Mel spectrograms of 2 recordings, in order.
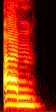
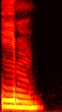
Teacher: Ketika nun sukun dan tanwin bertemu huruf hijaiyah, maka itulah yang menjadikan apa istilahnya berubahnya bacanya itu gitu. Karena bertemu dengan huruf ba, maka jadi berubah jadi mim. · Oh, berarti ketika nun sukun ketemu ba itu jadi iklab. Iklab itu mengubah nun sukunnya menjadi mim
